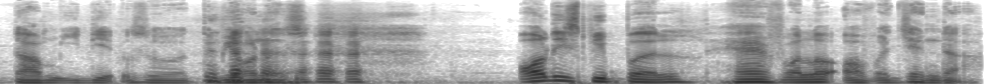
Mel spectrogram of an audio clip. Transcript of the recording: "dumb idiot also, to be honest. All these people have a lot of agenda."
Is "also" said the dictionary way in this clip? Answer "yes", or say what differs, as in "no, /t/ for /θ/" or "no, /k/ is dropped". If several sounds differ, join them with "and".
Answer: no, /l/ is dropped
